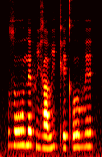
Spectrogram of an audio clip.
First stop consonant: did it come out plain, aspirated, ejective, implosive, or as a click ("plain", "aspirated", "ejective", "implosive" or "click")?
ejective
